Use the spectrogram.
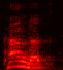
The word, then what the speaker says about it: conduct: palabra conduct Okay cond conduct puede ser utilizada como sustantivo y se pronuncia cond la fuerza de la pronunciación el estés se cae en la primera sílaba c Okay y lleva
